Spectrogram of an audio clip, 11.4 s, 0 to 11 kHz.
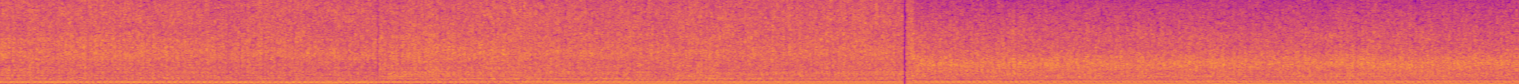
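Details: Freshly rebuilt Holden 308 V8 (described on-site as a 253 with a 360-lift roller cam), on a part chassis, after fuel-line fixes: loud, steady idle with a firm, even rumble and a brief rev blip, no knocks or misses. Normal idle.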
